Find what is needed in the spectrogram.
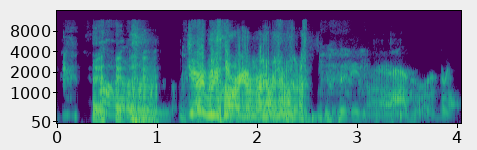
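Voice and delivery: high gibbering cartoon-beast sputter; Taz impression. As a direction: burst into garbled, growly creature babble. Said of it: "I love Taz".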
